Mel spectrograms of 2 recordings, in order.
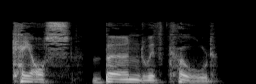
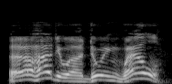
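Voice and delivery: awkward; 9 semitones higher, 4 dB louder than usual. A narrator's reading. War awkward.

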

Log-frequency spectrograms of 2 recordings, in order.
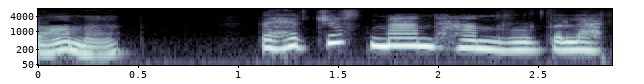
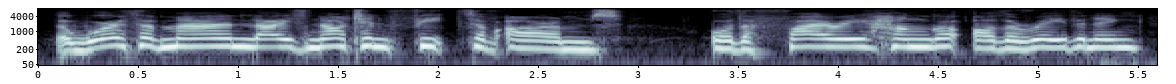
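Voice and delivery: louder, grand stage-actor speech; dramatic declamation; 5 semitones higher, 3 dB louder than usual. A narrator's reading. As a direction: declaim it like a tragedian. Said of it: "His voice became deeper, his right hand flung out dramatically".

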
